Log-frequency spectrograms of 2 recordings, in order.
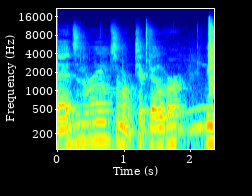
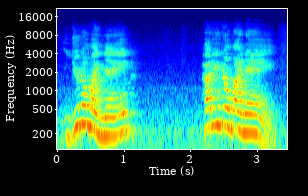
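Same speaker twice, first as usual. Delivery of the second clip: put-on higher, louder little girl voice. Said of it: "She goes".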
